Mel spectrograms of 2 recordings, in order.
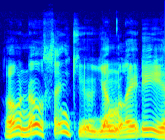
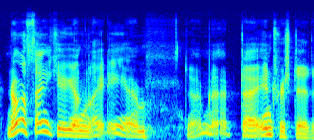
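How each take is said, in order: First: Lightly voiced old man, pitched up; a hint of a courteous old gent declining; polite old man. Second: High quavery old man, fully put on. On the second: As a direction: turn down the girl like a creaky old gentleman. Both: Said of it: "I get this old man voice".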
